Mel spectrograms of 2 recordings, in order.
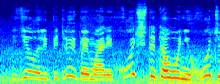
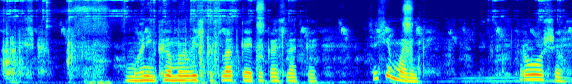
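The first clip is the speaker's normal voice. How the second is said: talking to a dog; 5 semitones lower, 3 dB quieter than usual. Real, not acted. Cooing softly at puppy.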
